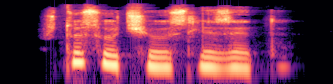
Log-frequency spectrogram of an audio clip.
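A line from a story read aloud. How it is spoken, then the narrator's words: Detached inquiry. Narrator (Russian): Отрешенным голосом поинтересовалась Мура у подоспевшей подруги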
